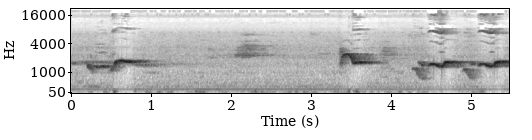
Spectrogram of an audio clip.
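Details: Chinese hwamei singing as a lure to excite other birds: short clear whistled phrases with upward jumps and slurred drops, delivered in three loud bursts with pauses, over a steady low hum.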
